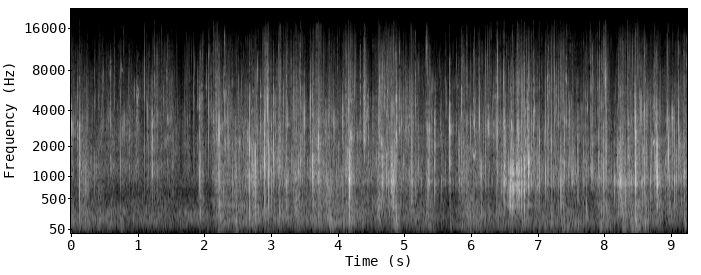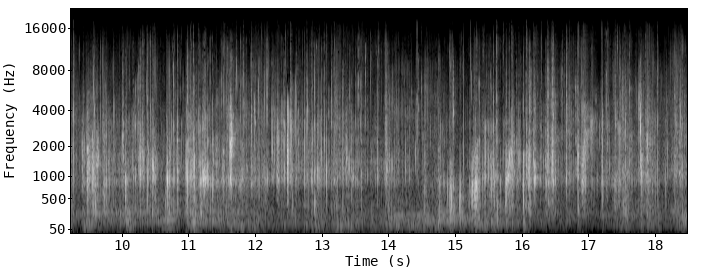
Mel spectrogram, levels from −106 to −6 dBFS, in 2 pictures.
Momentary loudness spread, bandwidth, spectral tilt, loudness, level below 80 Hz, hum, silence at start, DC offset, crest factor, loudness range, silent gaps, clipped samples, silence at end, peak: 14 LU; 17.5 kHz; -0.5 dB/octave; -35 LUFS; -82 dBFS; none; 0 s; under 0.1%; 32 dB; 6 LU; none; under 0.1%; 0 s; -4 dBFS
